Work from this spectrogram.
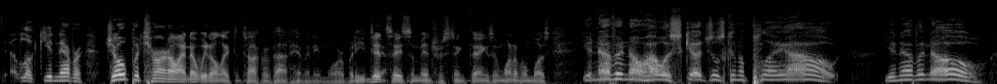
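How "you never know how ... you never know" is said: exaggerated, movie-style New York accent, very high-pitched. Quoting something Joe Paterno said, do him as a stereotypical Goodfellas New York guy. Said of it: "I'm doing like general Goodfellas stereotypical guy from New York impression here".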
